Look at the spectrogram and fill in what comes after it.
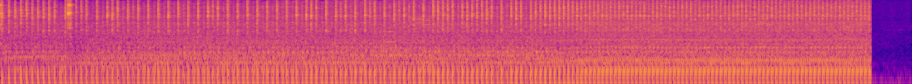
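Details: Single-cylinder lawnmower, owner suspected sheared keyway, started with a bit of choke: steady fast even popping for about nine seconds then cuts out; runs properly.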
